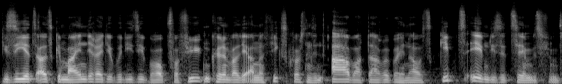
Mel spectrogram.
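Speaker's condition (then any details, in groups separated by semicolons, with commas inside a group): No condition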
